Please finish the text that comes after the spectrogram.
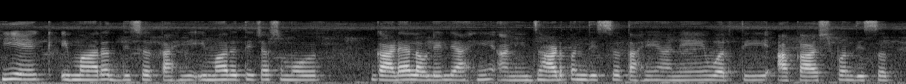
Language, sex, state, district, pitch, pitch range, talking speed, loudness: Marathi, male, Maharashtra, Nagpur, 205 Hz, 200-215 Hz, 130 wpm, -19 LUFS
